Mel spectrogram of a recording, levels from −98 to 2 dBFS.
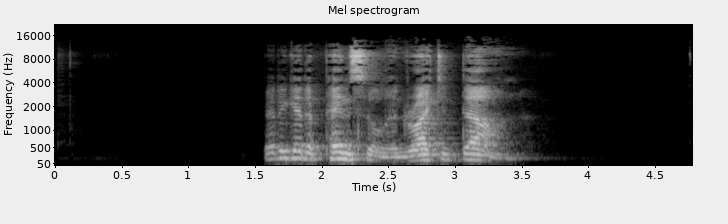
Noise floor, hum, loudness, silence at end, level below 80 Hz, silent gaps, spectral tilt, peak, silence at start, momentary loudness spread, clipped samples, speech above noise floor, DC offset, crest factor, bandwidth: under -90 dBFS; none; -19 LUFS; 1.35 s; -66 dBFS; none; -2 dB/octave; 0 dBFS; 1.6 s; 15 LU; under 0.1%; over 69 dB; under 0.1%; 24 dB; 15.5 kHz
